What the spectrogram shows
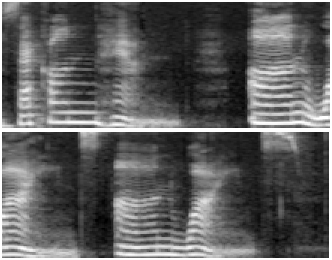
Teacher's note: você não ouve os D's, meio que acaba o som no N mesmo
